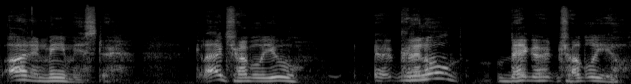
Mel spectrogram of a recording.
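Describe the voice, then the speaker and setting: A man's voice: a little high, animated, bright, forceful tone, exaggerated voice. A man playing a humble, pleading old blind beggar and veteran in a parody radio play. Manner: halting, wheedling, humbly grateful. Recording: clearly noisy, clicky recording.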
